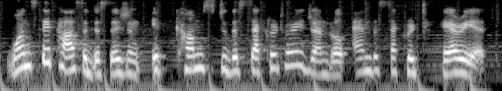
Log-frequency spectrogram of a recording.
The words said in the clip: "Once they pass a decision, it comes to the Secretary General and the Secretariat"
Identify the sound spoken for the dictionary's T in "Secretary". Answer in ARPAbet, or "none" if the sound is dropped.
T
